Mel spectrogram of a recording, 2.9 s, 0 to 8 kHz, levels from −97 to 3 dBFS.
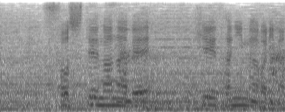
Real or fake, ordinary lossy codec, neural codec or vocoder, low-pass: fake; none; vocoder, 24 kHz, 100 mel bands, Vocos; 7.2 kHz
